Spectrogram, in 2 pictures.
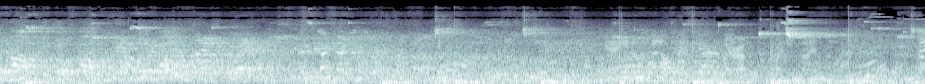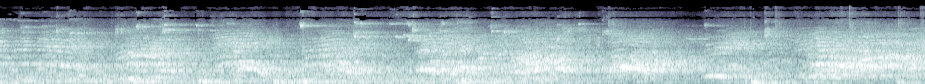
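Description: A basketball being dribbled and bouncing on a gym's hardwood floor during a game, with players' and spectators' voices calling out, all echoing in a large hall.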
